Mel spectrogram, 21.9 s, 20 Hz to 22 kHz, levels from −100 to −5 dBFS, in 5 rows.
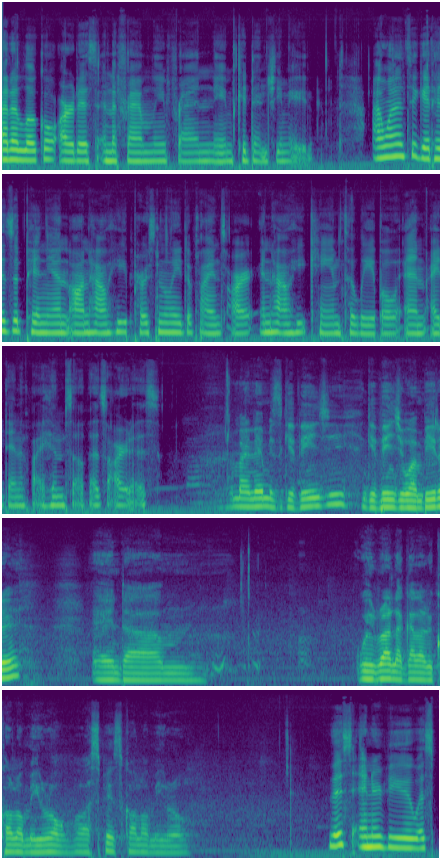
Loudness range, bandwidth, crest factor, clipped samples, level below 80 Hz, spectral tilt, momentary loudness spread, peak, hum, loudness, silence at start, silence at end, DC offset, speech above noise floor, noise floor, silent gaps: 6 LU; 16 kHz; 20 dB; under 0.1%; -58 dBFS; -6.5 dB/octave; 14 LU; -12 dBFS; none; -31 LUFS; 0 s; 0.05 s; under 0.1%; 30 dB; -60 dBFS; none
